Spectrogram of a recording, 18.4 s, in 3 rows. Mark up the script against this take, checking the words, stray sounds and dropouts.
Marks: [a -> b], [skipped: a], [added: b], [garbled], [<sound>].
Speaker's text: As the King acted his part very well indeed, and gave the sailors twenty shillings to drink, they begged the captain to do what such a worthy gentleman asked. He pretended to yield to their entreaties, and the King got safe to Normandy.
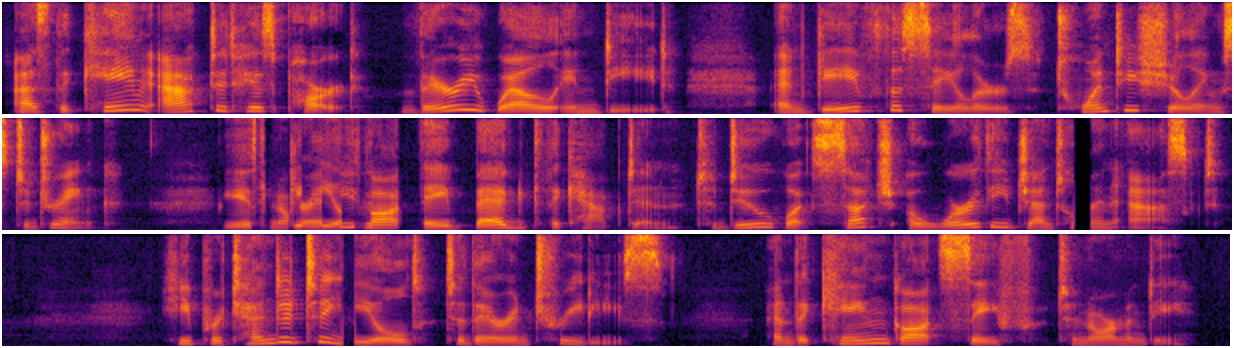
As the King acted his part very well indeed, and gave the sailors twenty shillings to drink, [garbled] they begged the captain to do what such a worthy gentleman [dropout] asked. He pretended to yield [dropout] to their entreaties, and the King got safe to Normandy.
